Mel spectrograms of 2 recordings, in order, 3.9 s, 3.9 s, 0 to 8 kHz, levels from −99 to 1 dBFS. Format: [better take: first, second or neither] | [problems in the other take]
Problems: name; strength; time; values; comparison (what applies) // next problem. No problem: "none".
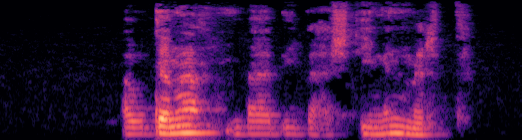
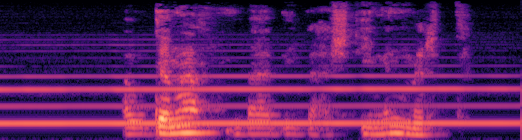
first | background sound (Wind instrument, woodwind instrument); 5 dB below the speech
